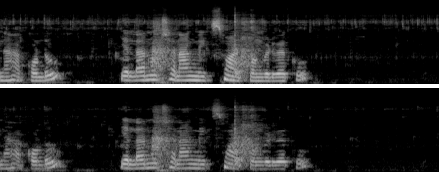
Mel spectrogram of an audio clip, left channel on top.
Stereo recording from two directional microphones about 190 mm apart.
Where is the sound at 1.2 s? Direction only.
5° left (ahead or behind).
